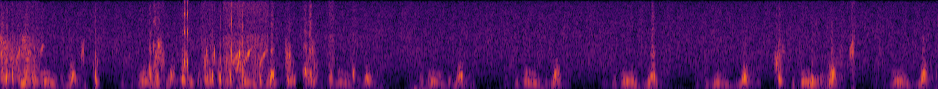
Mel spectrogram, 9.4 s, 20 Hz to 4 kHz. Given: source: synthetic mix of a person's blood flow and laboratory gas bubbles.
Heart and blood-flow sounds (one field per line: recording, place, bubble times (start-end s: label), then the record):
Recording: Doppler ultrasound of blood flow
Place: precordium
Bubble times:
0.00-0.45 s: bubbles
0.80-0.85 s: bubbles
0.92-1.01 s: bubbles
1.47-1.65 s: bubbles
1.79-2.68 s: bubbles
2.84-2.96 s: bubbles
3.02-3.18 s: bubbles
3.27-3.35 s: bubbles
3.51-3.56 s: bubbles
7.73-7.86 s: bubbles
8.09-8.44 s: bubbles
8.49-8.55 s: bubbles
From the record:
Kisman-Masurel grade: 223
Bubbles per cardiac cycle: several, 3 to 8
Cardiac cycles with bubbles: 10 to 50%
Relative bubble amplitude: loud (0.450 to 0.775)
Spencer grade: 2 (many but less than half of the cardiac periods contain bubble signals, singularly or in groups)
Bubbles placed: only in the low amplitude regions of the cardiac cycle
